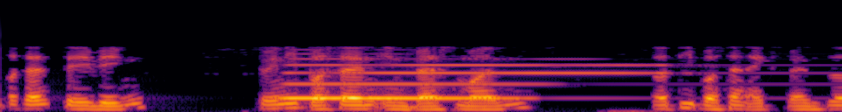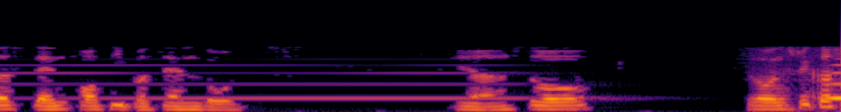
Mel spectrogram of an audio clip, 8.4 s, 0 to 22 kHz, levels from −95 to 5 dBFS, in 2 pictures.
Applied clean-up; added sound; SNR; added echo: classical method spectral subtraction.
